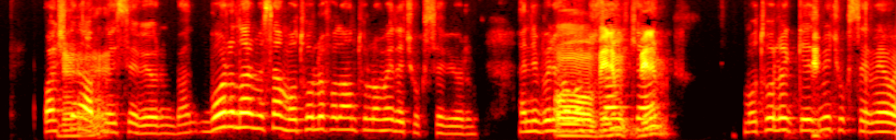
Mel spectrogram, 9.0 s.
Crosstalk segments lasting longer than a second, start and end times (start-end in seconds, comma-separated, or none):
5.5-6.7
